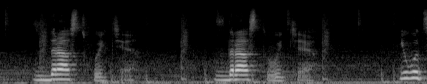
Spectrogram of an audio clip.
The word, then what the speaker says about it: Здравствуйте: We don't pronounce all the letters in the word. We say "Здравствуйте". Здравствуйте. Здравствуйте.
